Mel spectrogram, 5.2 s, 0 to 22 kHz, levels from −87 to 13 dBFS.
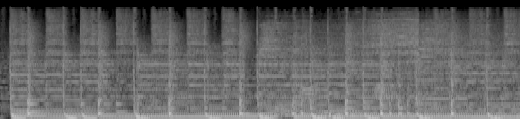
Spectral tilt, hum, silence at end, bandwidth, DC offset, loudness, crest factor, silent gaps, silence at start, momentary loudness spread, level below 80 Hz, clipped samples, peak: -4.5 dB/octave; none; 0 s; 16.5 kHz; under 0.1%; -20 LUFS; 16 dB; none; 0 s; 3 LU; -26 dBFS; under 0.1%; -2 dBFS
